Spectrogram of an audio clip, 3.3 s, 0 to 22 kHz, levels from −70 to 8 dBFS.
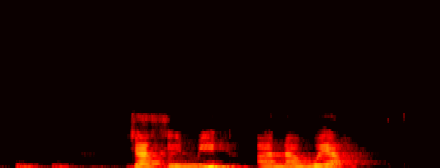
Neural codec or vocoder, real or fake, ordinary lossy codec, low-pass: none; real; Opus, 32 kbps; 7.2 kHz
